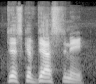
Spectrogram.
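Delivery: "Disc of Destiny" called out loud and high; loud hype call. Shown as a demonstration. Disc golfer hyping his throw, loud call. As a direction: announce it like a champion.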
